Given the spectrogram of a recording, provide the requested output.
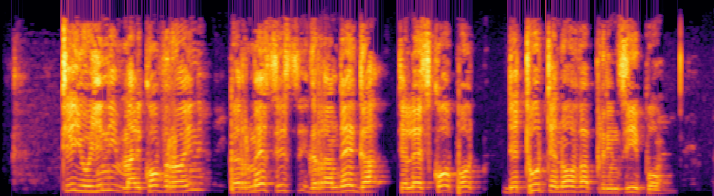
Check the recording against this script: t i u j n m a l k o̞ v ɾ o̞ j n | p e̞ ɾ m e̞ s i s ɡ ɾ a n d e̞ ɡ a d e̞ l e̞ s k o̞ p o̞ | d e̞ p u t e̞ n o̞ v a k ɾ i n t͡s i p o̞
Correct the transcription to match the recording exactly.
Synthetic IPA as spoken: t i u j n m a l k o̞ v ɾ o̞ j n | p e̞ ɾ m e̞ s i s ɡ ɾ a n d e̞ ɡ a t e̞ l e̞ s k o̞ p o̞ | d e̞ t u t e̞ n o̞ v a p ɾ i n t͡s i p o̞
